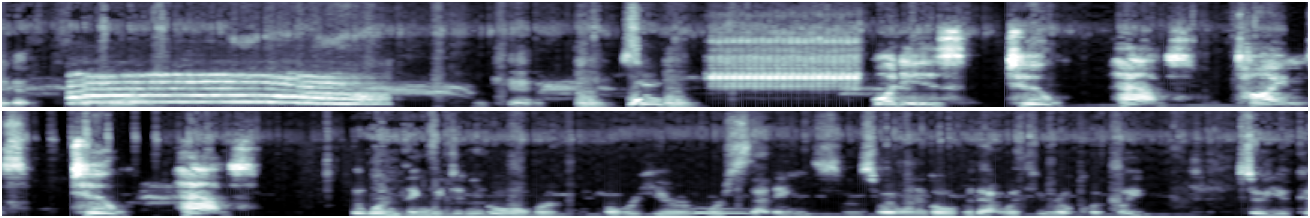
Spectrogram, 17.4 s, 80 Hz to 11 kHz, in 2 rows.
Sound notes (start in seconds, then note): 0.4 elephant trumpeting; 4.6 wheel clicking; 6.1 voiceover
